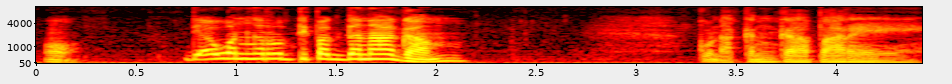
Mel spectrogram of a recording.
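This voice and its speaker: An actor playing an easygoing young buddy, casual, teasing and reassuring, in an Ilocano radio drama. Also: male voice, on the high side, wildly swooping pitch, measured pace, a bit bright, slightly rough, dry recording, heavily acted.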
